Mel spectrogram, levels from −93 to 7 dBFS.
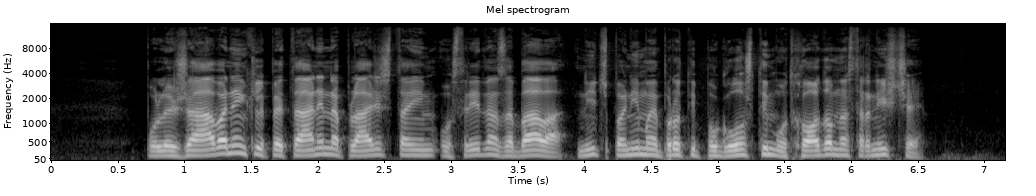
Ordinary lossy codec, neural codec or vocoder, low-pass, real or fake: none; none; 14.4 kHz; real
